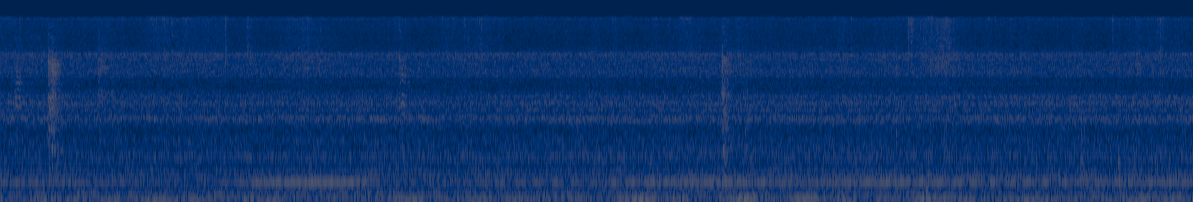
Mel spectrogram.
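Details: A steady low mechanical hum with faint clicks and no animal calls.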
